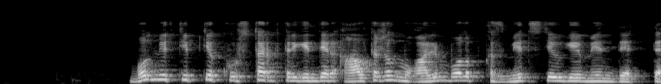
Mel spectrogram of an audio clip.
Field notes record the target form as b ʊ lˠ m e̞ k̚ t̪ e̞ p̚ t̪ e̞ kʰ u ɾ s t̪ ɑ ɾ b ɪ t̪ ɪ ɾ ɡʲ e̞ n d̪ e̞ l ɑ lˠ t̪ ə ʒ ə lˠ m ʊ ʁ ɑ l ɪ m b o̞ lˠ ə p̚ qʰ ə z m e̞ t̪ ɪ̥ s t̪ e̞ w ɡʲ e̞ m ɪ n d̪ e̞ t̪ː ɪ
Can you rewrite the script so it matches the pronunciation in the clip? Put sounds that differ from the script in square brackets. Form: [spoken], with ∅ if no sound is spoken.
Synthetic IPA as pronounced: b ʊ lˠ m e̞ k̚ t̪ e̞ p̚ t̪ e̞ kʰ u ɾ s t̪ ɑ ɾ b ɪ t̪ ɪ ɾ ɡʲ e̞ n d̪ e̞ [ɾ] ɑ lˠ t̪ ə ʒ ə lˠ m ʊ ʁ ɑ l ɪ m b o̞ lˠ ə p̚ qʰ ə z m e̞ t̪ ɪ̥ s t̪ e̞ w ɡʲ e̞ m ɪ n d̪ e̞ t̪ː ɪ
